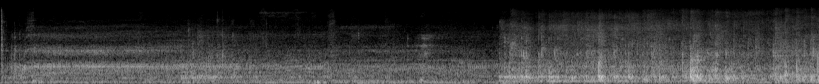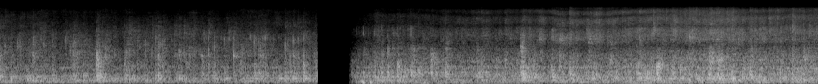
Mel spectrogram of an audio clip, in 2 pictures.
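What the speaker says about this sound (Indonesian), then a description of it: "sekarang pompa akan saya nyalakan" An electric water pump is switched on and runs with a loud, steady mechanical hum and the rush of flowing water close by, broken once by a brief dropout, with no talking.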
